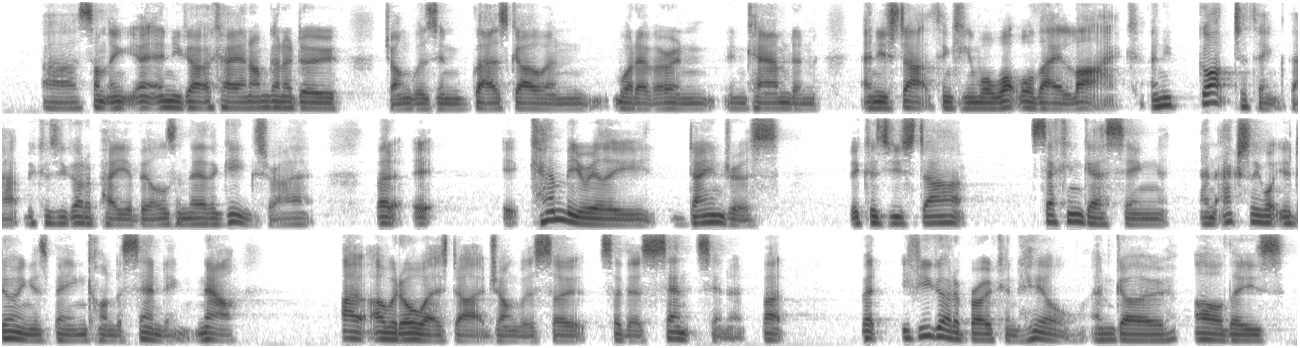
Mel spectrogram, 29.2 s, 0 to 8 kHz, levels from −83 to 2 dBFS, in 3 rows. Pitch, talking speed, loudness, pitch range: 110 Hz, 190 wpm, -24 LUFS, 105-125 Hz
